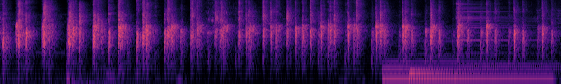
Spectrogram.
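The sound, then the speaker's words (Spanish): A studio audience claps steadily for a singer about to perform, many hands creating a dense, lively wave of applause. Toward the end, sustained musical notes begin to sound beneath the clapping. “¡Un aplauso para él!”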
